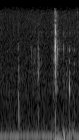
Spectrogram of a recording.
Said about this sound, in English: Now, I'm going to pause for a moment here, take a quick sip of water. You know, I'm not on film right now, so you can't see me do it, but just imagine that I'm taking a sip of water because my throat's really dry today.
